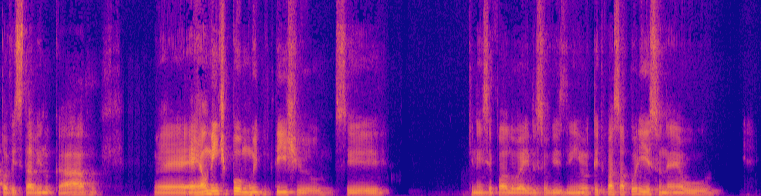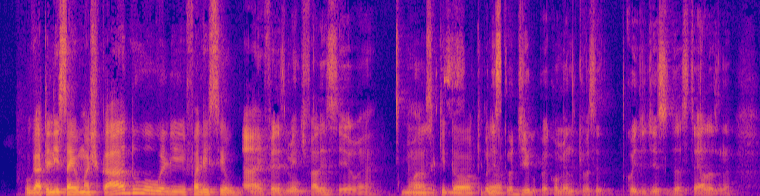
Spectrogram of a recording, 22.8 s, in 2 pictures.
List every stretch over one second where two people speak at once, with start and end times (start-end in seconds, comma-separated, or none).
17.5-19.1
